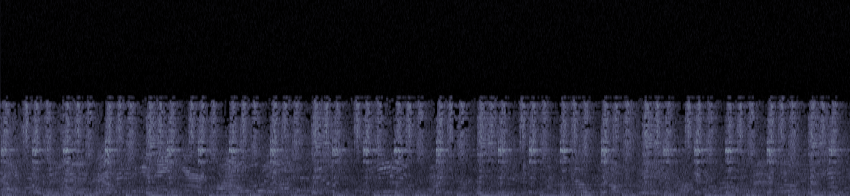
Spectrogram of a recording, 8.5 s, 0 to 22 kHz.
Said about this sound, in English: Tell you what, for a game that had a 3-hour rain delay, we've got a huge crowd on our hands.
